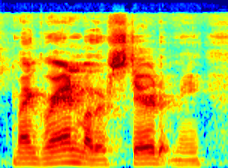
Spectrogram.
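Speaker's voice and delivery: ordinary delivery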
